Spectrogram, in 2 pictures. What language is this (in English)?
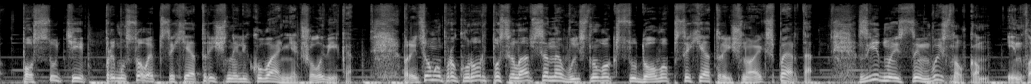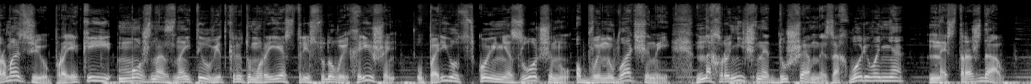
Ukrainian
